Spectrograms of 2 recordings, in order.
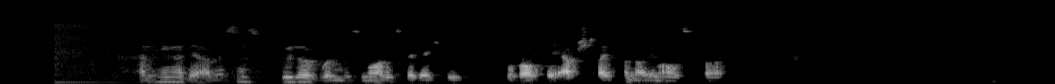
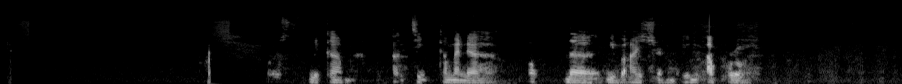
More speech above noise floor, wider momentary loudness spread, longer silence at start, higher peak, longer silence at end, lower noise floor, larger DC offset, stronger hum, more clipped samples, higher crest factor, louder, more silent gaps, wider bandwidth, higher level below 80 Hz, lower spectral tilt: second, 32 dB vs 43 dB; about the same, 17 LU vs 19 LU; second, 0.55 s vs 2.05 s; second, -8 dBFS vs 0 dBFS; first, 3.3 s vs 1.45 s; second, -62 dBFS vs -69 dBFS; neither; neither; neither; about the same, 26 dB vs 28 dB; second, -31 LUFS vs -26 LUFS; first, 4.90-5.06 s, 6.99-7.03 s vs none; second, 7.2 kHz vs 10.5 kHz; second, -76 dBFS vs -48 dBFS; about the same, -7 dB/octave vs -6 dB/octave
